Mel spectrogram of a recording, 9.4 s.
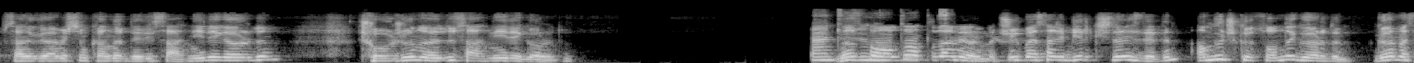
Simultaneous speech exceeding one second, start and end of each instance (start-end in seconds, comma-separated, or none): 5.5-7.0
